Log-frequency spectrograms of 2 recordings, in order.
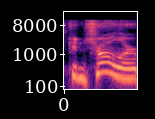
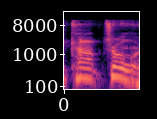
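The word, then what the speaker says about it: comptroller: The real way to say it is controller, but everyone's used to comproller.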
